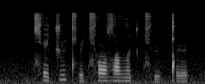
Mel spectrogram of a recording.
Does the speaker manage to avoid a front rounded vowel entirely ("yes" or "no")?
no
